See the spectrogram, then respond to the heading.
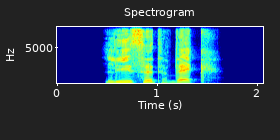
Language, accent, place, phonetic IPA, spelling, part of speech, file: German, Germany, Berlin, [ˌliːsət ˈvɛk], ließet weg, verb, De-ließet weg.ogg
- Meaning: second-person plural subjunctive II of weglassen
